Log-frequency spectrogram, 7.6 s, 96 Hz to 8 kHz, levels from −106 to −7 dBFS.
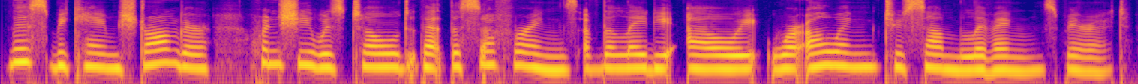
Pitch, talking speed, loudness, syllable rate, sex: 230 Hz, 160 wpm, -19 LUFS, 4.4 syllables/s, female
